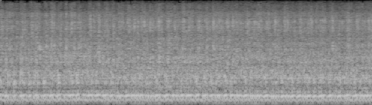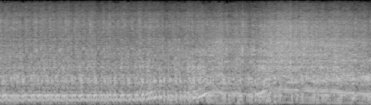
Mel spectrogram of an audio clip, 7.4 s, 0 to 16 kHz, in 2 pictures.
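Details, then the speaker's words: Outboard on 1998 Wellcraft 210 boat, sat for a while, just after fixing a broken-throttle-cable high idle: steady even idle hum, then quick throttle blips that rise and settle; runs good. "She runs good. We're gonna start it up again."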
